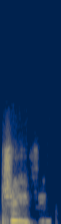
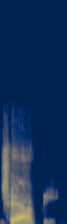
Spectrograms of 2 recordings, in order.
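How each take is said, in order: First: The first vowel is a long A. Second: The first vowel is a short A. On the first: This is how the name is actually said. The speaker calls it right. "It's a long A" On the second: This is the common mispronunciation. The speaker calls it wrong. "Everybody says it with a"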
